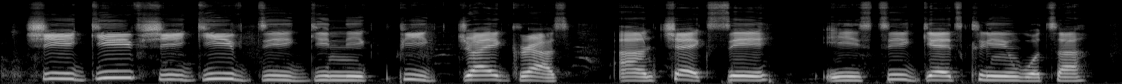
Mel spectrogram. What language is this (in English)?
Nigerian Pidgin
